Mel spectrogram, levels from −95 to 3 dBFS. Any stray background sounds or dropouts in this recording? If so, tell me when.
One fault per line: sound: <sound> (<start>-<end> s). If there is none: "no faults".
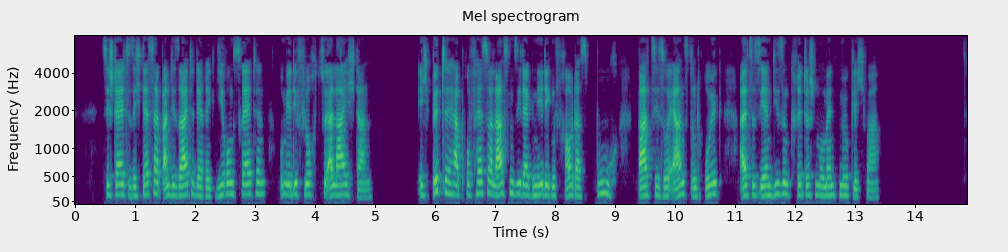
no faults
